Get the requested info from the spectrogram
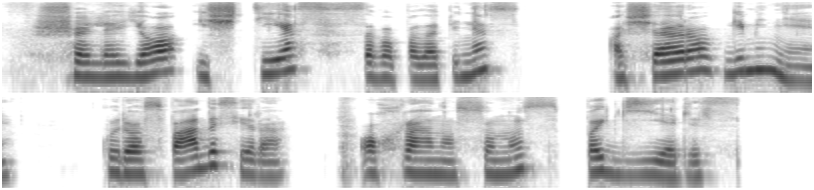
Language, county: Lithuanian, Kaunas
